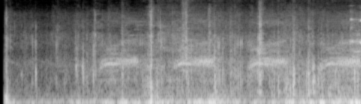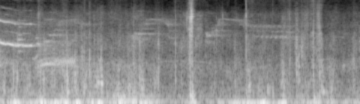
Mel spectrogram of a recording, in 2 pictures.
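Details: Gulls feeding, heard from ground level: a run of five harsh, evenly spaced calls, each about half a second, then a higher squealing cry, over wind, clicks and thumps from pecking and movement.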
